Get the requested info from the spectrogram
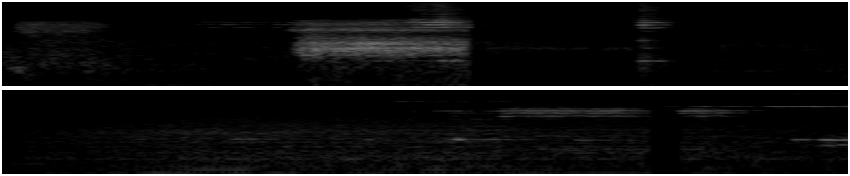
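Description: Breathing into a video-call microphone: a short breath at the start and a longer, louder breath out about a second and a half in. A brief click follows, then a faint hiss with a thin steady tone rises over the last few seconds.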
